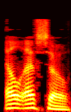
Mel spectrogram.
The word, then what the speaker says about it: Le Faisceau: Le Faisceau, French pronunciation, L'Faisceau, the Fascis, was a short-lived French fascist political party.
